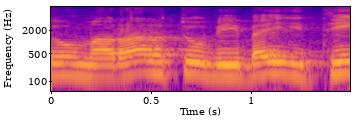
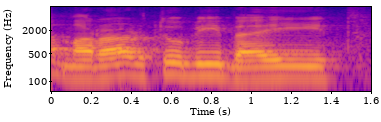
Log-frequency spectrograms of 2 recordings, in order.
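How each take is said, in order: First: مررت ببيت slowly, ending bi-baytin; connected form. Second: مررت ببيت drawn out, ending on a bare t; pausal form. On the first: Teacher shows the connected form, ببيت as bi-baytin. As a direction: sound the tanween -in at the end of ببيت. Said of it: "في الوصل، في الوقف". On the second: Teacher shows how Arabs stop, ببيت as bi-bayt. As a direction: stretch ببيت and stop without the -in. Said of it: "يقفون عليها". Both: Shown as a demonstration.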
